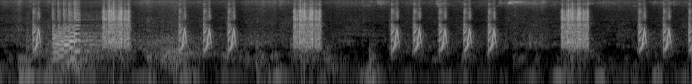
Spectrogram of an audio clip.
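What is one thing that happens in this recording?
Game dice rattle as they roll.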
